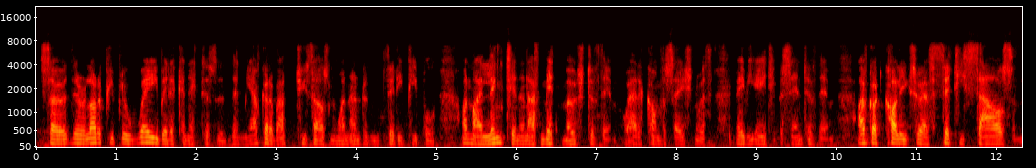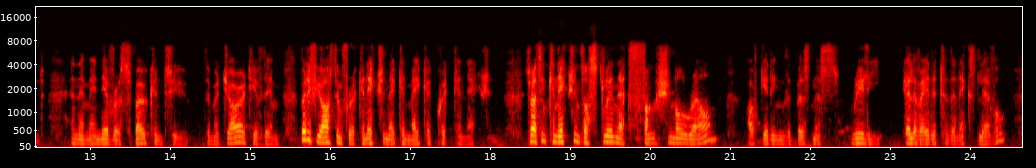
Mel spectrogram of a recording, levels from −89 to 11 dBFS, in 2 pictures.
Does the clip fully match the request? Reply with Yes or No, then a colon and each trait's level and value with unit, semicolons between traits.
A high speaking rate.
Yes: fast, 215 wpm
